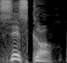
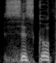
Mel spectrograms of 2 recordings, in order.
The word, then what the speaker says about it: Sisqo: But I think it is Cisco 305. It's spelled Sisqo 305.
